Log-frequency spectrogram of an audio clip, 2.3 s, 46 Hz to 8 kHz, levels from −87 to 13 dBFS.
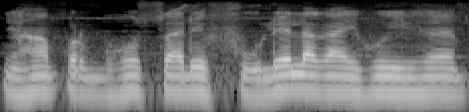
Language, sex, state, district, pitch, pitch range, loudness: Hindi, male, Jharkhand, Palamu, 120 Hz, 115-125 Hz, -17 LUFS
